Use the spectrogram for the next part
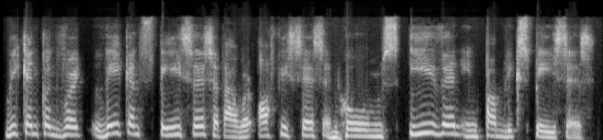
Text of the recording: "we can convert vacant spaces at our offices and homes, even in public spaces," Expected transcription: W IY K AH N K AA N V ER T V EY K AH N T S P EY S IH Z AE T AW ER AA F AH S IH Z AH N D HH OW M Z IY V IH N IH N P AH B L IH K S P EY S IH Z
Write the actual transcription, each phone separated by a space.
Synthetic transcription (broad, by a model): W IY K AH N K AA N V ER T V EY K AH N T S P EY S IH S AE T AW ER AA F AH S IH S AH N D HH OW M S IY V IH N IH N P AH B L IH K S P EY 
